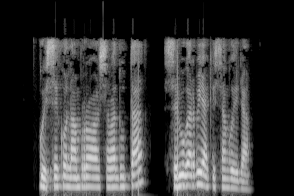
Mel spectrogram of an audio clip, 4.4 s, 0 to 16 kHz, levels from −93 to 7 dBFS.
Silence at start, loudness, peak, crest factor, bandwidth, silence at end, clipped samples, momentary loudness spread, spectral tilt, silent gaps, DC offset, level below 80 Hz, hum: 0.6 s; -13 LUFS; 0 dBFS; 14 dB; 8 kHz; 0.7 s; under 0.1%; 9 LU; -4 dB/octave; 2.36-2.46 s; under 0.1%; -52 dBFS; none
